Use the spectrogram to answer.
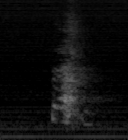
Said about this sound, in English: Bless you. Community. You sneeze, I bless.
